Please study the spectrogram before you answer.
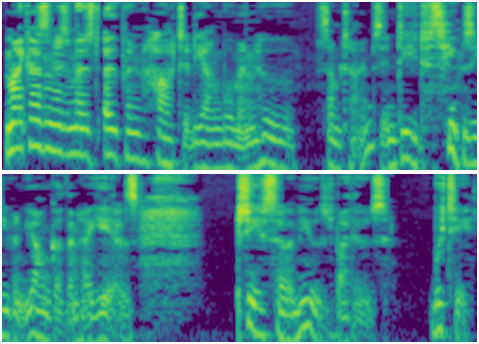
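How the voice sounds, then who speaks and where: Very husky, low-voiced haughty princess. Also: female voice, expressive, a little slow, a little mellow, heavily acted. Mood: silkily sardonic. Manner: imperious, formal, cutting. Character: haughty, menacing imperial princess and protective mother. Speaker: actress in a radio drama. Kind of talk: radio drama acting.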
